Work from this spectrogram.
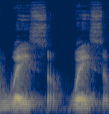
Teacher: That ends in a vowel. The stress is over the E on hueso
